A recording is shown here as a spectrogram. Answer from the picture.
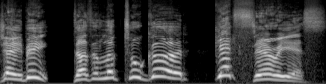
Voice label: Narration

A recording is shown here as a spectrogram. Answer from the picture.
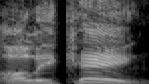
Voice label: Narration

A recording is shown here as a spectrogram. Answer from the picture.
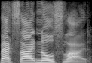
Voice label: Narration; Ollie King

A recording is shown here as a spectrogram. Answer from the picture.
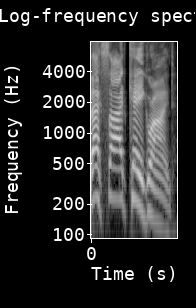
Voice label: Narration

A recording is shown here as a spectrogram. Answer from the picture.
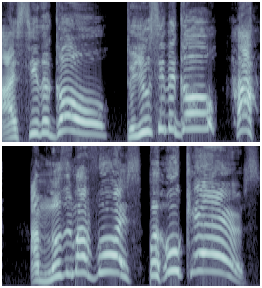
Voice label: Narration

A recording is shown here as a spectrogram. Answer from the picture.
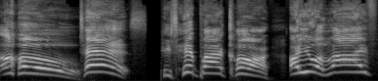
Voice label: Narration

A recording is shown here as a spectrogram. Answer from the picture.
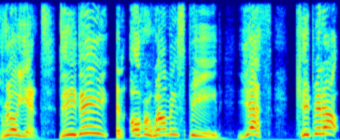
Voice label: Narration; Ollie King

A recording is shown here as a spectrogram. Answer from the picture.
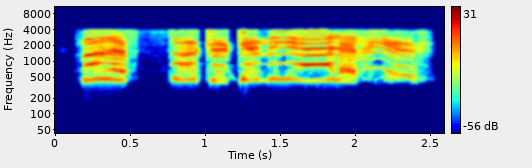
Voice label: Voices Injury Male Young; Rebel Cops

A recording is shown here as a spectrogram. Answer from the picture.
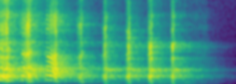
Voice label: Diner Voice

